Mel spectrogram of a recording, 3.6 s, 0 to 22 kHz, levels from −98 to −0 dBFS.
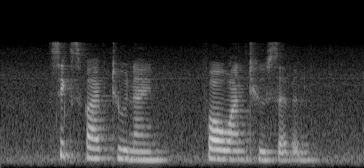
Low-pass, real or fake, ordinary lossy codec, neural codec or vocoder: none; real; none; none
